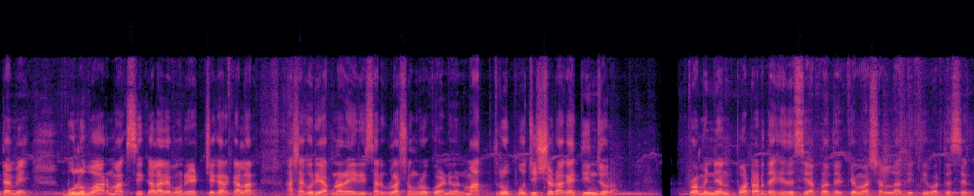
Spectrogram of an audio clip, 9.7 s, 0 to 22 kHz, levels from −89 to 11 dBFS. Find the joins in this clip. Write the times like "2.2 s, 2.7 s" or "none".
none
